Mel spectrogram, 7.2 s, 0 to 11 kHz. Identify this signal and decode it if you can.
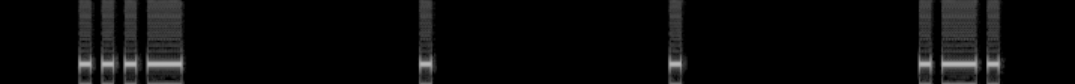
Morse code, heard as a keyed tone, about 16 wpm, spaced as for 5 wpm, 800 Hz. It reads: VEER
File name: Prefixes / By First Letter / Vs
